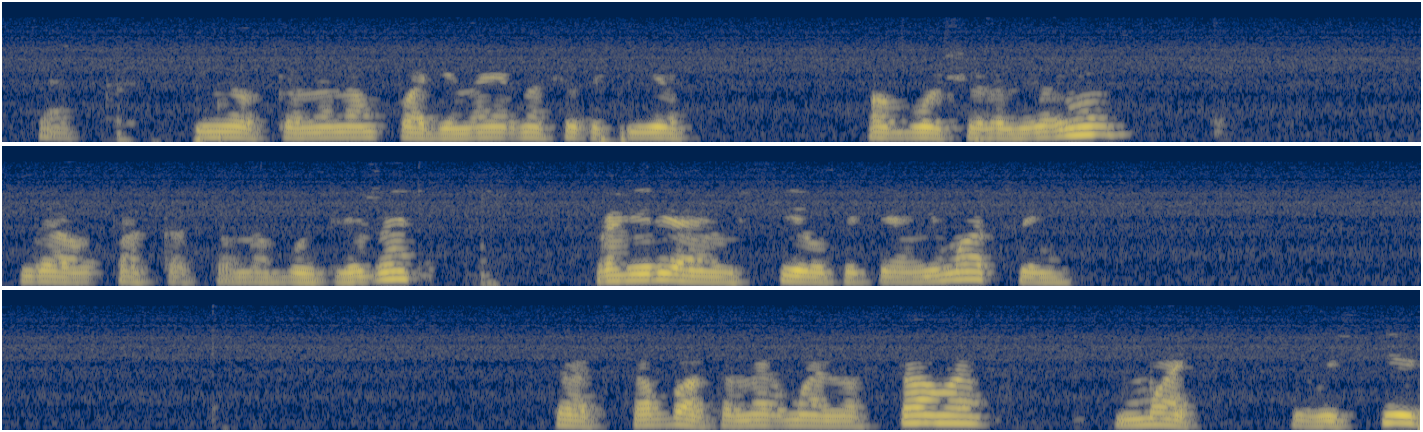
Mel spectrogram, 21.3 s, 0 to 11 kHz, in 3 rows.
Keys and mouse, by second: 0.9 KP_7, 3.0 r, 4.4 click, 5.0-6.1 middle drag, 8.3-9.1 middle drag, 11.9-17.3 drag, 19.5-21.2 middle drag.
